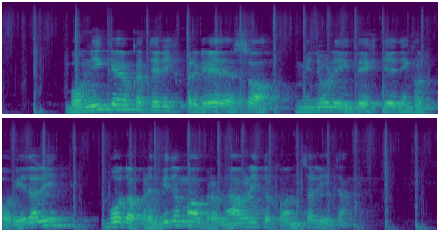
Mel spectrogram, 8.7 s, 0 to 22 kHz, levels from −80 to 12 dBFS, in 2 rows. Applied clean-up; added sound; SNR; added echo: none; Run; 19 dB; none.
